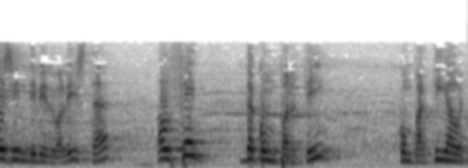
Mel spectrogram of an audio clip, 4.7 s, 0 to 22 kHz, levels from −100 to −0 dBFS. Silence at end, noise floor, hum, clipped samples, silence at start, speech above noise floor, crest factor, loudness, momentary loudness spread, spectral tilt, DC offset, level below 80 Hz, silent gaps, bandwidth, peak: 0 s; -40 dBFS; none; under 0.1%; 0 s; 25 dB; 14 dB; -17 LUFS; 16 LU; -6.5 dB/octave; under 0.1%; -52 dBFS; none; 8 kHz; -2 dBFS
